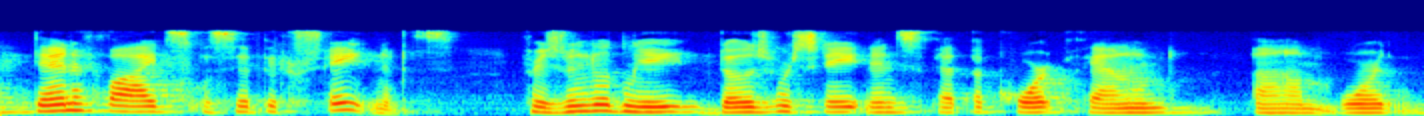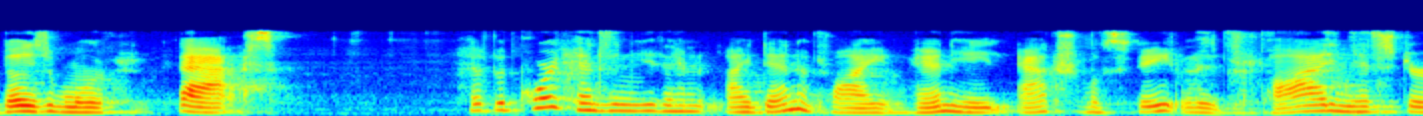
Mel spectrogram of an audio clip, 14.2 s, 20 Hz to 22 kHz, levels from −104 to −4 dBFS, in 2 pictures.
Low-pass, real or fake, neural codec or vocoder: 7.2 kHz; fake; autoencoder, 22.05 kHz, a latent of 192 numbers a frame, VITS, trained on one speaker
